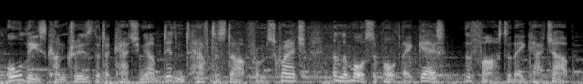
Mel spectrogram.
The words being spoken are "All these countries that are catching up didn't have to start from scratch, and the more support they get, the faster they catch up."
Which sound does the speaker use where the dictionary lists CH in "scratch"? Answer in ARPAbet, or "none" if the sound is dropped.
CH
